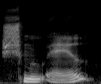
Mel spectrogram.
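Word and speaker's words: שמואל: an example for you the name samuel which is pronounced shmu eo and that is a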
